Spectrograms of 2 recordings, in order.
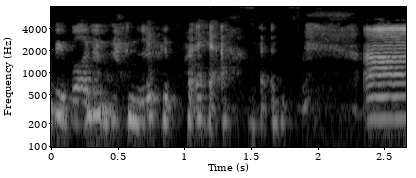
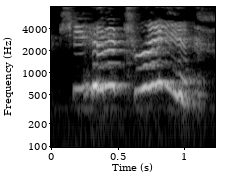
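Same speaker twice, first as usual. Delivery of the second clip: excited; 10 dB louder than usual. Real, not acted. Laughing at friend's crash.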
